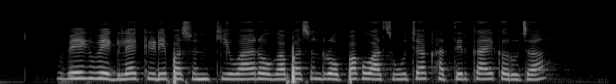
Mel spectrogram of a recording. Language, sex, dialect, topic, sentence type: Marathi, female, Southern Konkan, agriculture, question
